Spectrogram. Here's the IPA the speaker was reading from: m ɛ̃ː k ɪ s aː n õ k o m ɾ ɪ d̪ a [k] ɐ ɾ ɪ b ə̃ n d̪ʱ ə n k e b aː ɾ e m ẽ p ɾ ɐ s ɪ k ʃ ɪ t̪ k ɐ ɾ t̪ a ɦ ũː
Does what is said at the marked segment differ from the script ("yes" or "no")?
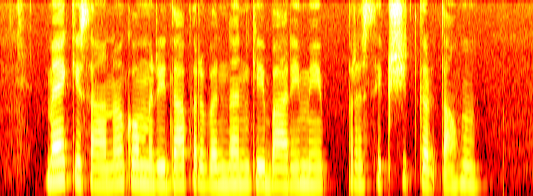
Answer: yes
